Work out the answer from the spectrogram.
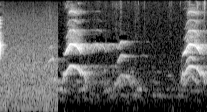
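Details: Little owl in Spain giving mewing, arched calls that rise and fall, a pair close together then another a second later, after a brief burst of broad noise at the start.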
